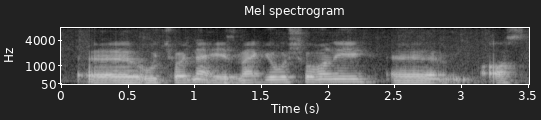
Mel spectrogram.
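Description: There is light background noise as a man speaks with fairly even intonation. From Hungary. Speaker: handball player; interviewee. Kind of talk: interview. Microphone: video call.

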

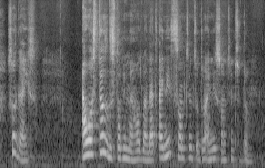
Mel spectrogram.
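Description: A somewhat breathy woman with a Nigerian accent and lively intonation. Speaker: nurse and vlogger; vlogger. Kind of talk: casual vlog storytelling. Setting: outdoors at a beach. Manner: animated. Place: street. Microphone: phone near.

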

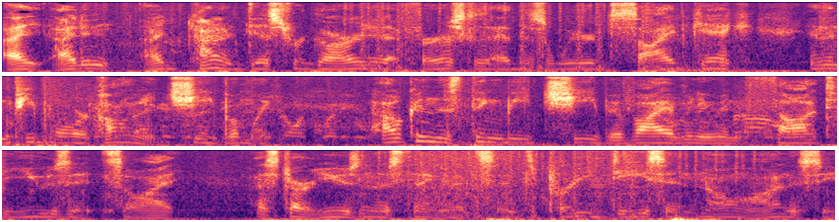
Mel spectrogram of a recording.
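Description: A man at a fairly quick pace with ordinary pitch variation and noticeable background noise. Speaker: gaming commentator. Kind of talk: gameplay commentary. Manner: casual.

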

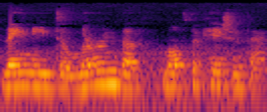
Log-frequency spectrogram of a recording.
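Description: Fairly low in pitch, a woman speaks with fairly even intonation amid light background noise and audible room echo. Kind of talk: interview answer. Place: home room.

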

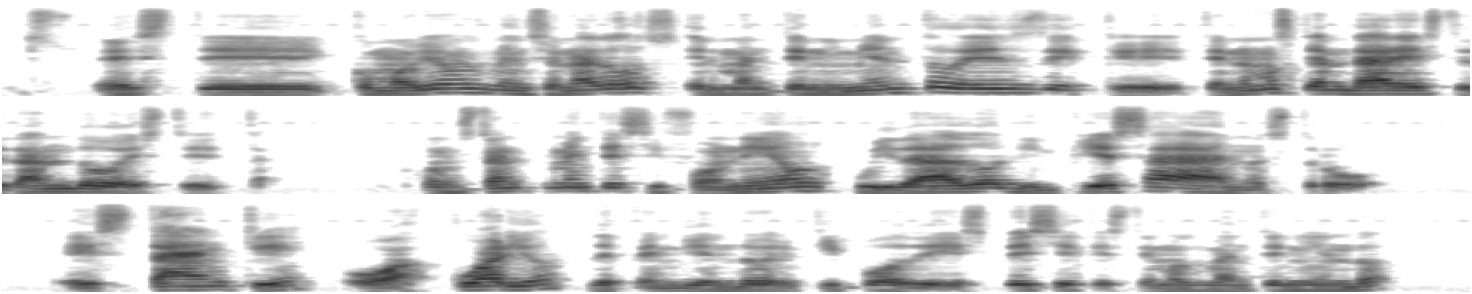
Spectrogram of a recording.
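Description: Male voice with a Mexican accent and ordinary pitch variation. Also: moderate pace. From Mexico. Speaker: aquarium hobby youtuber. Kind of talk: live stream chat with viewers. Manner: hesitant, many filler words. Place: home room. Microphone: webcam.

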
